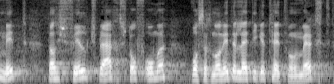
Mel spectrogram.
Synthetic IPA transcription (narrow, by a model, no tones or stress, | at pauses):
mɪt | d̥ɑsɪʃfɪlkʃpɾæːχsʃtɔfʊmə | ʋosɪχnɔnɪdɛɾlɛdɪɡəthɛtʋoməmɛɾkχt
